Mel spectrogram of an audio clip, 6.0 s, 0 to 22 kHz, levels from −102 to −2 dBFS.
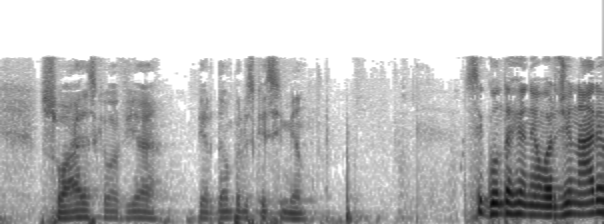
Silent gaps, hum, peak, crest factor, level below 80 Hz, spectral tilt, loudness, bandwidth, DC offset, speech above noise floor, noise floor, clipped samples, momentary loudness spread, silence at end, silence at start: none; none; 0 dBFS; 18 dB; -40 dBFS; -5 dB/octave; -18 LUFS; 8 kHz; under 0.1%; 35 dB; -52 dBFS; under 0.1%; 23 LU; 0 s; 0.4 s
